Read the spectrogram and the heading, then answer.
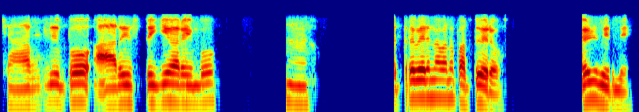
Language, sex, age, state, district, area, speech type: Malayalam, male, 30-45, Kerala, Palakkad, urban, conversation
